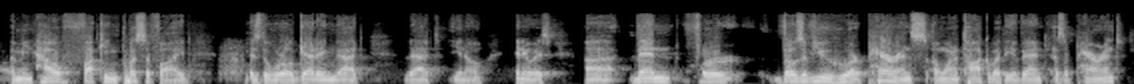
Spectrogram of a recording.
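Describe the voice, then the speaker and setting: A man's voice: fairly low pitch, moderate pace, a little mellow, husky. A man hosting a casual group call, rambling with many fillers and swearing freely. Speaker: podcast host.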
